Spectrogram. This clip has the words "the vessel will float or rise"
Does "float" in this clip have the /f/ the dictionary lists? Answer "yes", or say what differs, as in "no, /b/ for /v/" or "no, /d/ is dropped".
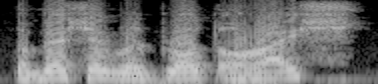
no, /p/ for /f/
